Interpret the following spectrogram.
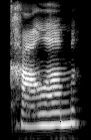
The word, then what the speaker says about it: column: MN, column, What's the silent letter? The N.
